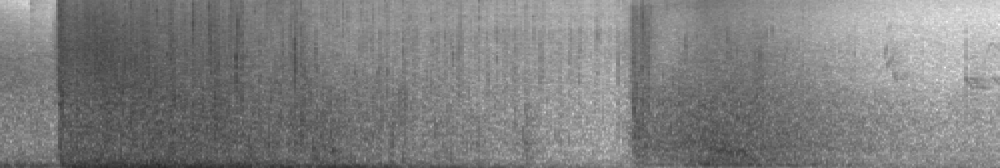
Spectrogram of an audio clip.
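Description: A large beast digs with a loud rushing blast of sand.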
